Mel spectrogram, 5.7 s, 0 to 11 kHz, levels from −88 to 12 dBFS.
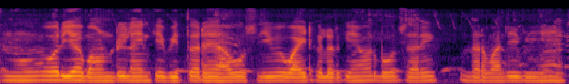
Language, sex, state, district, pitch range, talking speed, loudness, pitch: Hindi, male, Jharkhand, Deoghar, 150-160 Hz, 210 wpm, -18 LUFS, 155 Hz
